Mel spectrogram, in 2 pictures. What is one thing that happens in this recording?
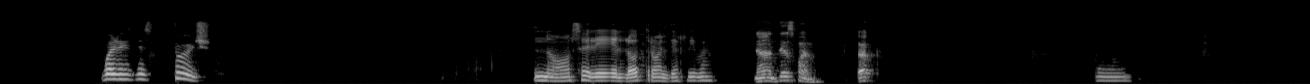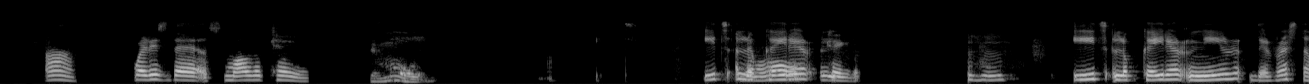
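A woman speaks calmly in short phrases over an online call.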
